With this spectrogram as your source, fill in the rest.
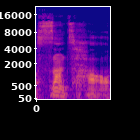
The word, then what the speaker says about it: Santal: scent notes in the Vanilla Santal. And I'm going to keep pronouncing it like that because we had some perfume educators that used to come to Sephora that taught us about scents, and that's how they would pronounce it.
